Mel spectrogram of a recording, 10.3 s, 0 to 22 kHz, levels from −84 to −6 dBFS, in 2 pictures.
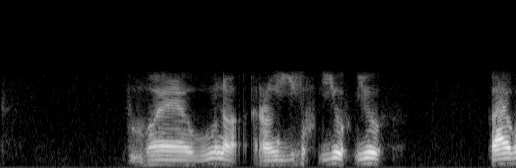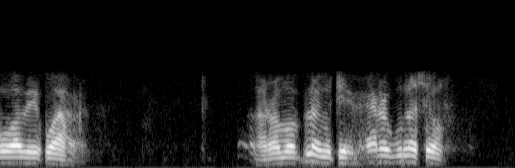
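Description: Throughout, the speech passes through the AMR narrowband mobile codec at a very low bitrate, about 5.9 kbps. It confines the sound to 250 Hz to 3.5 kHz and makes it buzzy and synthetic. Lost AMR speech frames occur at 1.42–1.62 s, 2.94–3.05 s, 5.78–5.99 s (after "bai goma me") and 8.62–8.93 s. At each, the decoder stretches the last sound and fades it, causing brief warbling dips.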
